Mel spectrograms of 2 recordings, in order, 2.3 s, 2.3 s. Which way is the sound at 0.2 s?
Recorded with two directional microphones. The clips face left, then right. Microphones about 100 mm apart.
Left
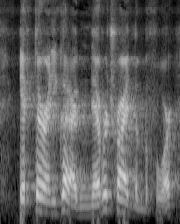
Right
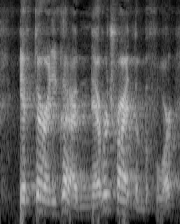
5° left (ahead or behind).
